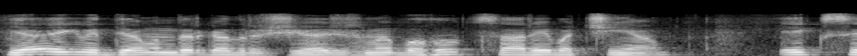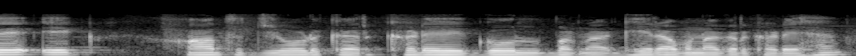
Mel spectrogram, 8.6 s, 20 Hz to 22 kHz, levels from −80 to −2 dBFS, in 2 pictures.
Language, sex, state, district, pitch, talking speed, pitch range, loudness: Hindi, male, Jharkhand, Deoghar, 140 Hz, 175 wpm, 135-150 Hz, -15 LUFS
